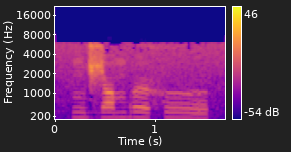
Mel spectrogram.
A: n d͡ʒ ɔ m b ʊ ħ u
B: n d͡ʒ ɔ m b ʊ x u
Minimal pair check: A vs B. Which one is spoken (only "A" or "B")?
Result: B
